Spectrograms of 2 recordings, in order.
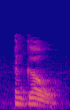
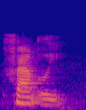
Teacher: It has a neutral mouth position. It only appears on unstressed syllables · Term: schwa sound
